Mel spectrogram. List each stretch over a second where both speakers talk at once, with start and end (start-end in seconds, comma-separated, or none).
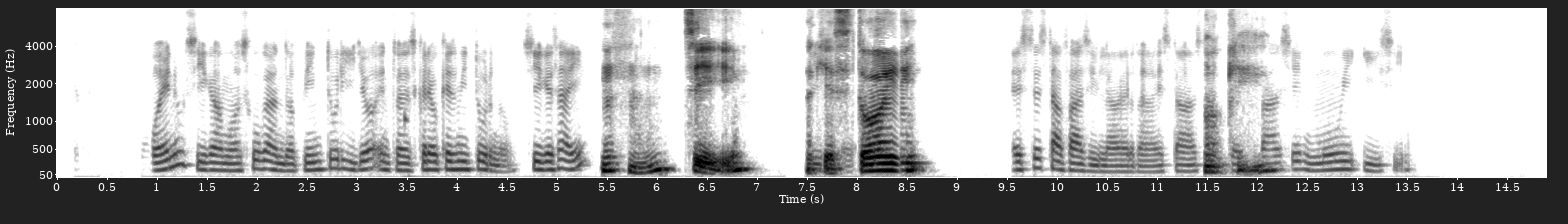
none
